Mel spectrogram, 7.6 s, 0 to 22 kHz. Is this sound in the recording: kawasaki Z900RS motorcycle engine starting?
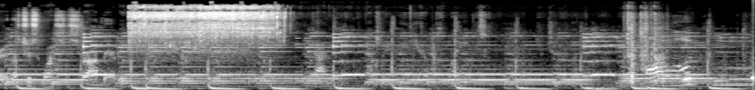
no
